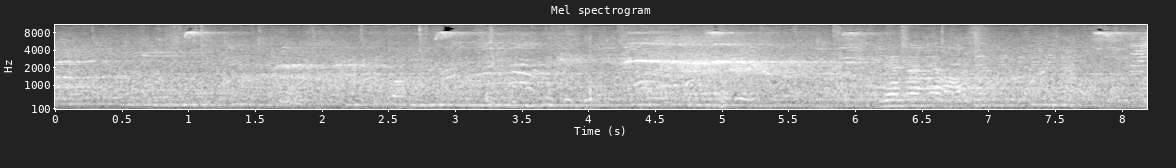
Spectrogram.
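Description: Visitors murmur and chatter nearby in a large echoing hall.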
